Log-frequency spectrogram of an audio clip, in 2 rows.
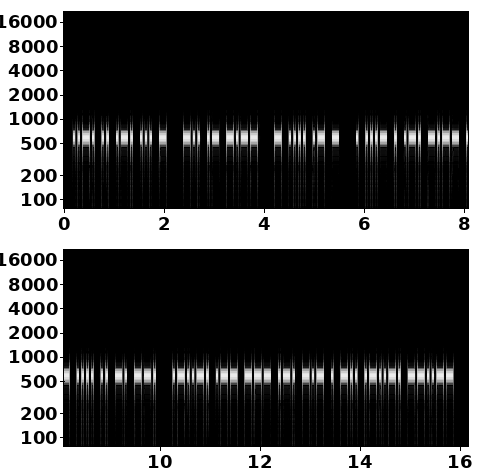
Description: Morse code, heard as a keyed tone, about 25 wpm, 600 Hz. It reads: FIRST DAY THAT EVERYTHING "WORKED",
